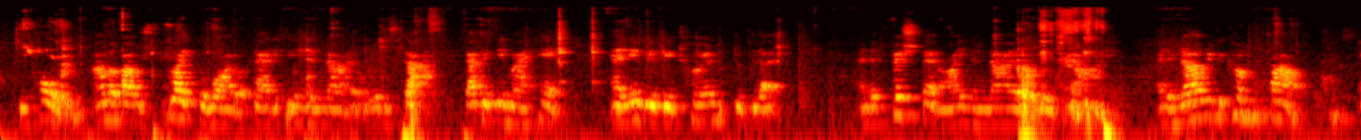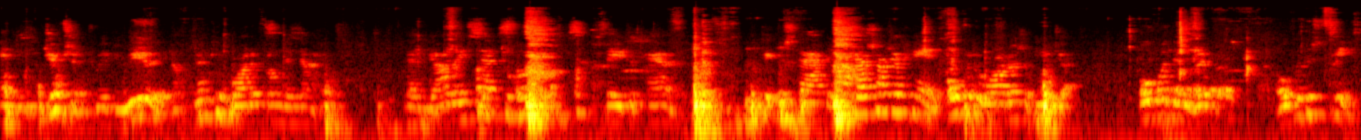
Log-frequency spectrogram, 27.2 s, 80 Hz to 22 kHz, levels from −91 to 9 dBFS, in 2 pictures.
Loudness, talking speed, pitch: -25 LUFS, 185 wpm, 200 Hz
